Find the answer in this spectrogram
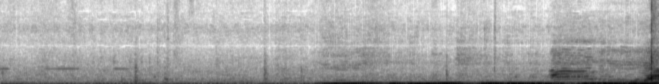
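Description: A low, steady background rumble, then music with a heavy pulsing bass line comes in about three seconds in. Singing voices join near the end.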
